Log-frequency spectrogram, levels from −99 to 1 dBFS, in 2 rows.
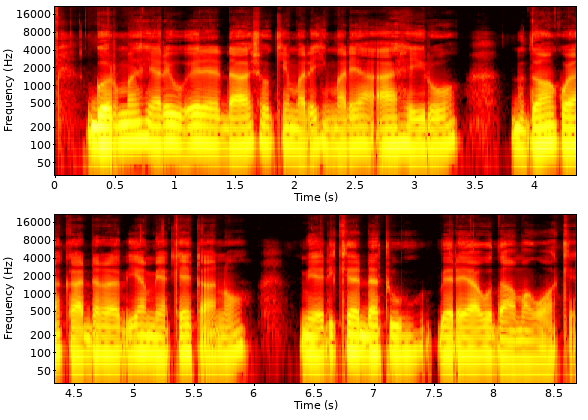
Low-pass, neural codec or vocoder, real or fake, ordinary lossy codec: none; none; real; none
